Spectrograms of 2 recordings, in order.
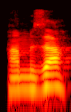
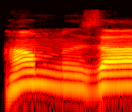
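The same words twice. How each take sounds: First: The word is said short and quick. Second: The word is drawn out long. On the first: The speaker calls it right. "তাড়াতাড়ি বলতে হবে" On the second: The speaker calls it wrong. "না, নয়"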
